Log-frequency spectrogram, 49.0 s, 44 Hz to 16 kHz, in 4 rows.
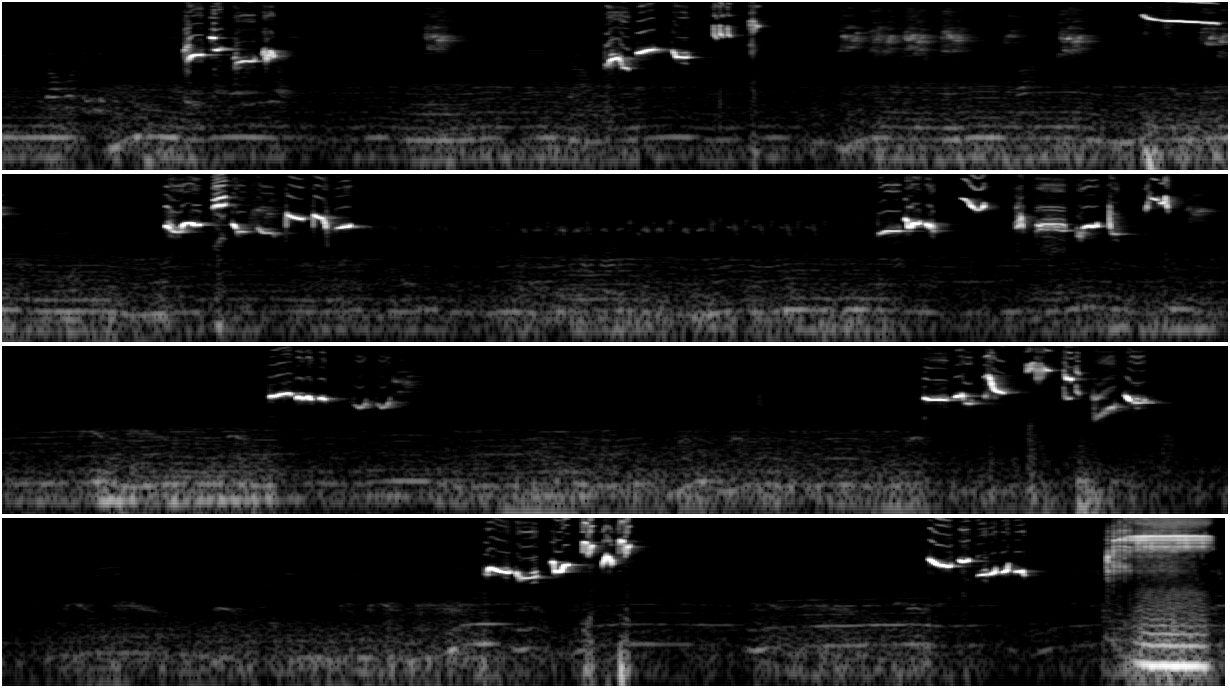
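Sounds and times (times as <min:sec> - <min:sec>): faint low hum: 0:00.0 - 0:06.1, 0:15.8 - 0:21.3, 0:28.0 - 0:33.7, 0:34.8 - 0:41.6
thrush singing whistled notes: 0:46.1 - 0:47.2, 0:47.8 - 0:49.0.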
